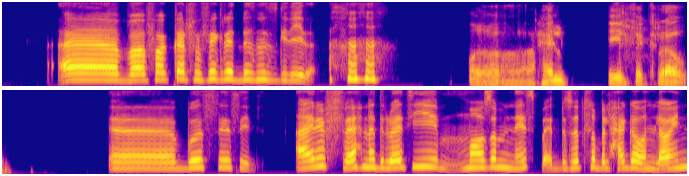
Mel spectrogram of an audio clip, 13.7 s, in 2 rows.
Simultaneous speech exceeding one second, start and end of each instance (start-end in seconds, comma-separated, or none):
none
